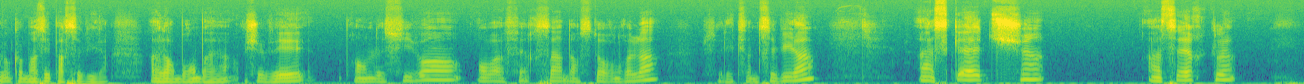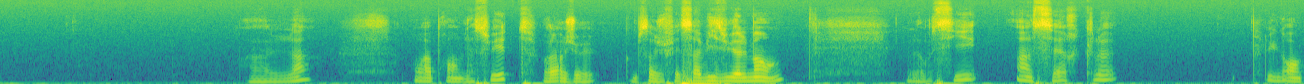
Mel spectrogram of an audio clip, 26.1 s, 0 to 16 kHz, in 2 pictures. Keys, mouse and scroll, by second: 2.7-5.4 drag, 6.5 click, 8.9-10.0 drag, 11.8-12.8 drag, 13.8-16.7 drag, 16.8-18.4 drag, 19.2-20.2 drag, 21.2-22.3 drag, 23.5-24.6 drag, 25.7 click.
